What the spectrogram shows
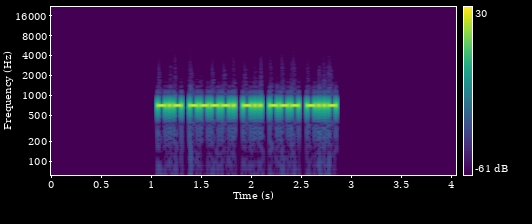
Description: Morse code, heard as a keyed tone, about 46 wpm, 700 Hz. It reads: K9DOX
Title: USA Call Signs - 5 Characters - 2x Character Spacing - 45wpm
